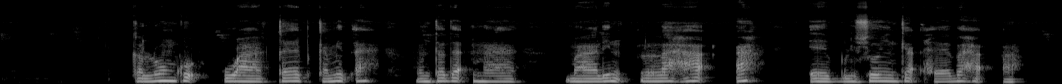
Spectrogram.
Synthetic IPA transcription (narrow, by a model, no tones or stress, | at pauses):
kʰɐlːuːŋkʰʊwɑːqɛjbkʰɐmɪd̪ɐhħʊnt̪ʰɐðɐ | maːlɪnlɐhɐ | ɐh | ɛːbʊlʃɔːjɪŋkʰɐħɛːβɐhɐ̰ʔɐh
